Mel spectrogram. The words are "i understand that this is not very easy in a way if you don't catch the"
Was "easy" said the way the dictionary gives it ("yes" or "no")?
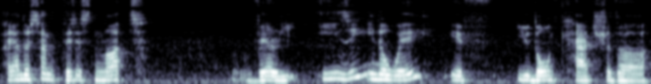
yes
